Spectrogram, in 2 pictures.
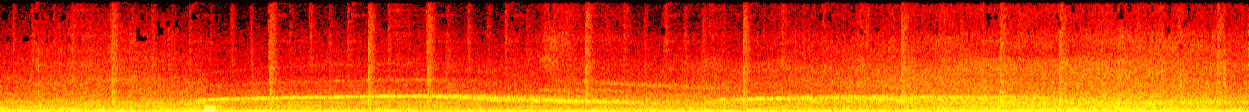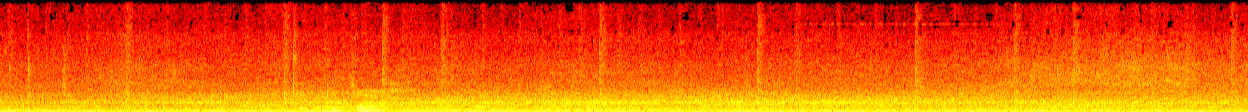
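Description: An emergency vehicle siren wails in two slow rising-and-falling sweeps during the first ten seconds, then carries on fainter, over a steady low rumble of street traffic. Two short thumps stand out, one about two seconds in and one about two-thirds of the way through.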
